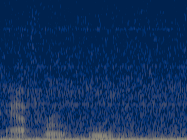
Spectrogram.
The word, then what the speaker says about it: Afroo OoNoo: And for the benefit of the reading public, the name Afroo OoNoo is pronounced Afroo OoNoo.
